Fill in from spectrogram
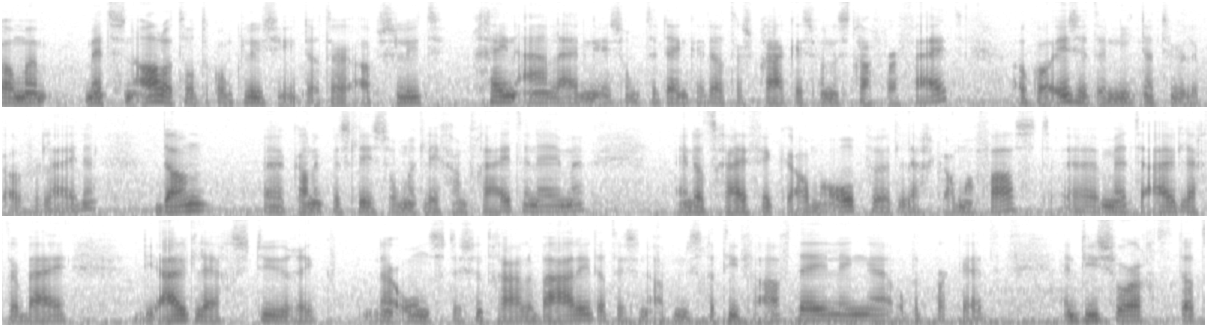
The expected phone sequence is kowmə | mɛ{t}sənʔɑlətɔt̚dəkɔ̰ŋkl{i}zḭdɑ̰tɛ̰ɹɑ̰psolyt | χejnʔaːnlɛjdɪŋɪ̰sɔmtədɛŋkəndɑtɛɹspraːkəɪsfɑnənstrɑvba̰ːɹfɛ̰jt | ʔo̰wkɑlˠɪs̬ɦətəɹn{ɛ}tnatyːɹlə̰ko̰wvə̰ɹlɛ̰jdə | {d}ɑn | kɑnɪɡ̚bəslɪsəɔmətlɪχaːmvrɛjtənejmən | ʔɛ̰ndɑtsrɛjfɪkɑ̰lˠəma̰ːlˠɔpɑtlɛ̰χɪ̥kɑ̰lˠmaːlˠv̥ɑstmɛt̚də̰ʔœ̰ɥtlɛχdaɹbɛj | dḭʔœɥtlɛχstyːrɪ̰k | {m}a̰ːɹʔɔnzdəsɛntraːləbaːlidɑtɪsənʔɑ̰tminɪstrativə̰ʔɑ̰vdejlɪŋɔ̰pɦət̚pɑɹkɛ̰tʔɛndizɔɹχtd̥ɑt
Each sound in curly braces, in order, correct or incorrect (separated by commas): correct, incorrect, incorrect, correct, incorrect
